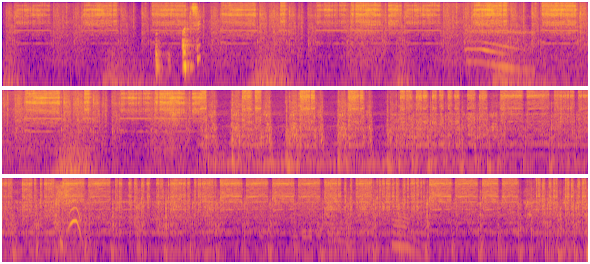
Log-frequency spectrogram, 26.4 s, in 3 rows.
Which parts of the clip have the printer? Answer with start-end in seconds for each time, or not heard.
0.0-26.3.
